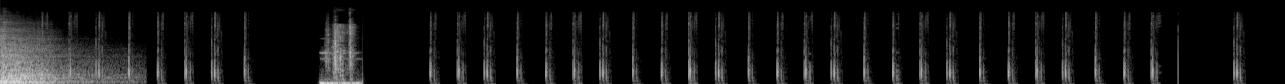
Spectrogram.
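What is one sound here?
Quick, regular footsteps tap on a hard floor.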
